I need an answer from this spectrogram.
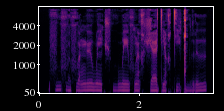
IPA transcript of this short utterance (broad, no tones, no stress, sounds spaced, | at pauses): f ṳ xʷ ɑ̤ xʷ ɑ ŋ ø w ẽ t͡ʃʰ ṳ w e xʷ æ̃ χ ʃ æ tʲ ɑ̃ χ tʲ e ǃ ṳ r ɯ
